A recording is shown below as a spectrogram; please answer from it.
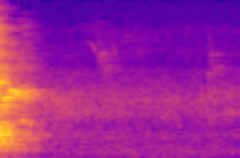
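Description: A man's cough at the very start, a short burst that dies away within about half a second. Then quiet room tone.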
